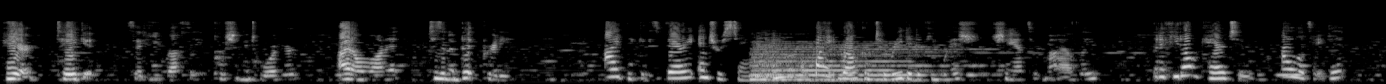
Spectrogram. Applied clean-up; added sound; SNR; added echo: classical method Wiener filter.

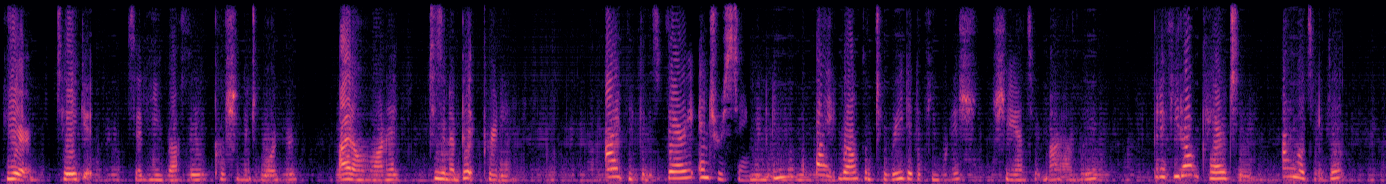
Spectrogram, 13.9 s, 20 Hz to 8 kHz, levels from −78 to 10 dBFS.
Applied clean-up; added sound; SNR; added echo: neural separator model SepFormer DNS4.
